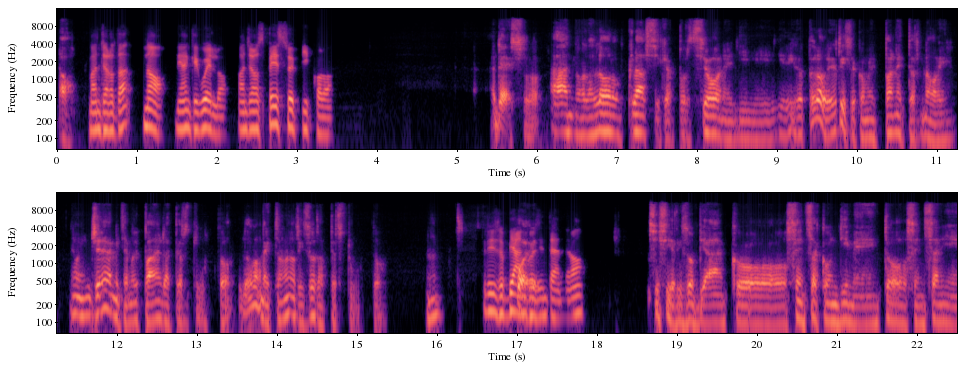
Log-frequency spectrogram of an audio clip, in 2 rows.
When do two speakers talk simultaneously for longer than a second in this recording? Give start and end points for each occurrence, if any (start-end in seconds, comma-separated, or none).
none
